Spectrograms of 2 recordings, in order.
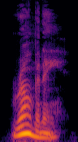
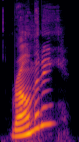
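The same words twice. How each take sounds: First: Said in the usual way. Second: Romany rising sharply, higher and louder; Romany as a startled double take; surprised question. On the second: A narrator's reading. Red hearing a curse in Romany, surprised. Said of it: "Where had she learned that one?".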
